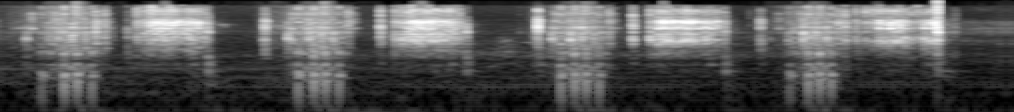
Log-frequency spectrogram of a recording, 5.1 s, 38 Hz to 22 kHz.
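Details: Echo SRM 210i trimmer after swapping to i30 easy-start recoil starter (old had broken pawl piece), no spark plug fitted: five crisp pulls, each quick ratcheting catch and whir, no slipping or grinding; pawls engage cleanly.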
